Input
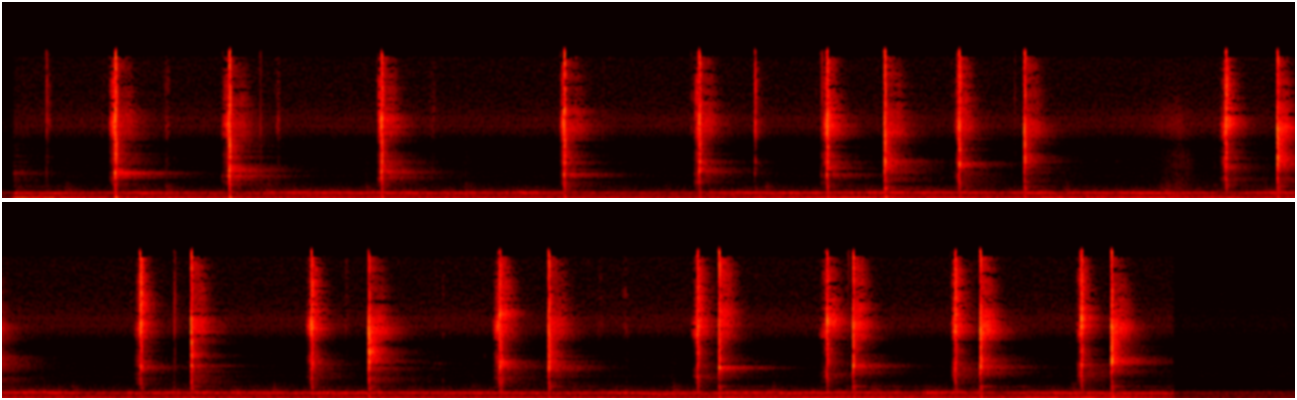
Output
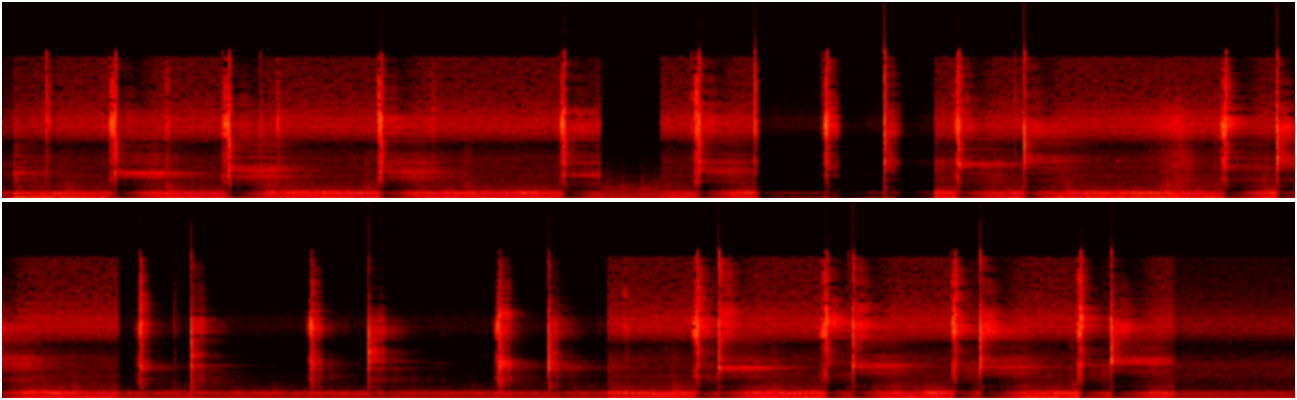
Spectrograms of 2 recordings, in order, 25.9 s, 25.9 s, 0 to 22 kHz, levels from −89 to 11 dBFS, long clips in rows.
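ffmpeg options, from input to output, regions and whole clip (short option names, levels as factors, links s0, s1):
-filter_complex "[0:a]asettb=1/sr,asplit=3[s0][s1][s2];[s0]atrim=end=5.984[s3];[s1]atrim=start=5.98:end=6.58,asetpts=PTS-STARTPTS,afade=t=in:d=0.004:c=qsin,afade=t=out:st=0.596:d=0.004:c=qsin,highpass=100,adynamicsmooth=sensitivity=7:basefreq=860,aeval=exprs='abs(val(0))':c=same[s4];[s2]atrim=start=6.576[s5];[s3][s4]acrossfade=d=0.004:c1=hsin:c2=qsin[s6];[s6][s5]acrossfade=d=0.004:c1=qsin:c2=hsin,asettb=1/sr,asplit=3[s7][s8][s9];[s7]atrim=end=7.564[s10];[s8]atrim=start=7.56:end=9.32,asetpts=PTS-STARTPTS,afade=t=in:d=0.004:c=qsin,afade=t=out:st=1.756:d=0.004:c=qsin,agate=range=0.0631:threshold=0.00501:ratio=16:release=100:detection=peak,highshelf=f=7200:g=7[s11];[s9]atrim=start=9.316[s12];[s10][s11]acrossfade=d=0.004:c1=hsin:c2=qsin[s13];[s13][s12]acrossfade=d=0.004:c1=qsin:c2=hsin,asettb=1/sr,asplit=3[s14][s15][s16];[s14]atrim=end=14.094[s17];[s15]atrim=start=14.09:end=18.98,asetpts=PTS-STARTPTS,afade=t=in:d=0.004:c=qsin,afade=t=out:st=4.886:d=0.004:c=qsin,agate=range=0.398:threshold=0.00501:ratio=16:release=100:detection=peak,lowpass=f=1700:p=1[s18];[s16]atrim=start=18.976[s19];[s17][s18]acrossfade=d=0.004:c1=hsin:c2=qsin[s20];[s20][s19]acrossfade=d=0.004:c1=qsin:c2=hsin,equalizer=f=2000:t=o:w=1:g=4,equalizer=f=4000:t=o:w=1:g=5,equalizer=f=8000:t=o:w=1:g=7,acompressor=threshold=0.00794:ratio=16,volume=3.16"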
